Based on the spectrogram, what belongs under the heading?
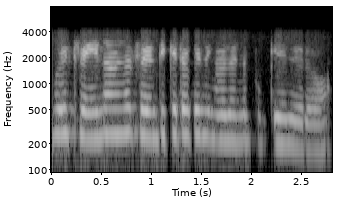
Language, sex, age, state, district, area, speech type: Malayalam, female, 30-45, Kerala, Kasaragod, rural, conversation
